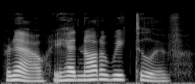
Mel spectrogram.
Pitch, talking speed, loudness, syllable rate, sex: 190 Hz, 275 wpm, -17 LUFS, 4.9 syllables/s, female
